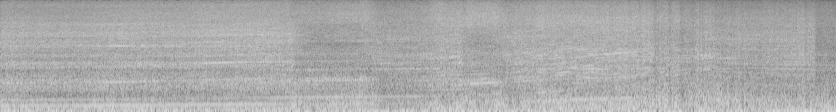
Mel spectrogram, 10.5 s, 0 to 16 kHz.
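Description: A supercharged Kawasaki Ninja H2 Carbon motorcycle engine revs loud and close, its pitch climbing in sustained sweeps, dropping briefly, then rising again in a continuous high-speed whine.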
